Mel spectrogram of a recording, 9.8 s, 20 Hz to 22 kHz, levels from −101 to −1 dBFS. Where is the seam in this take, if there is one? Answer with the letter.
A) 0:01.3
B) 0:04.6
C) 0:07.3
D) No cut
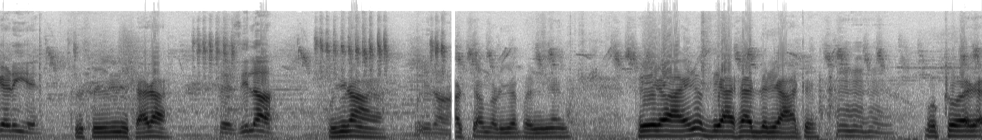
B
